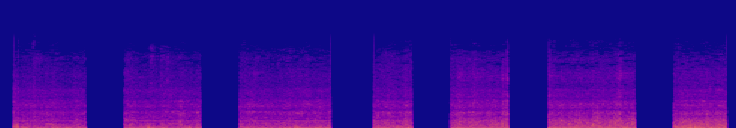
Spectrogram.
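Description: A freight train rolls past on steel rails.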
